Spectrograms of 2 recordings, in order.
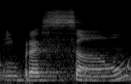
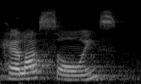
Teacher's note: De fato, a sílaba mais forte é essa daqui, ó, impressão, a última, e relações, a última também.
